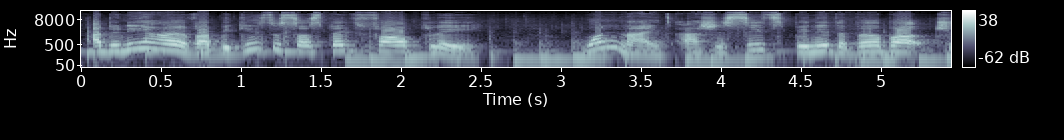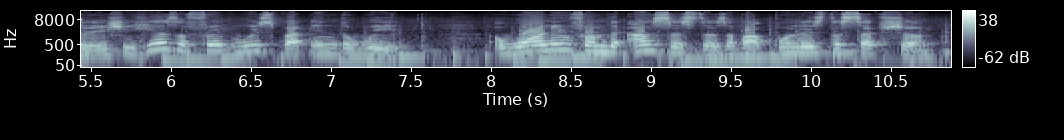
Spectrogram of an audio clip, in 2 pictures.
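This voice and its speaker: A woman narrating a scripted folktale as a storyteller. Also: medium pitch.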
